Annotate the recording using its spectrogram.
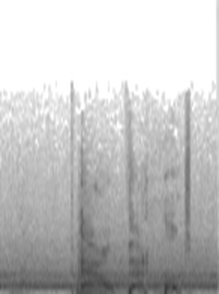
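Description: A body slams heavily onto a ring mat.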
